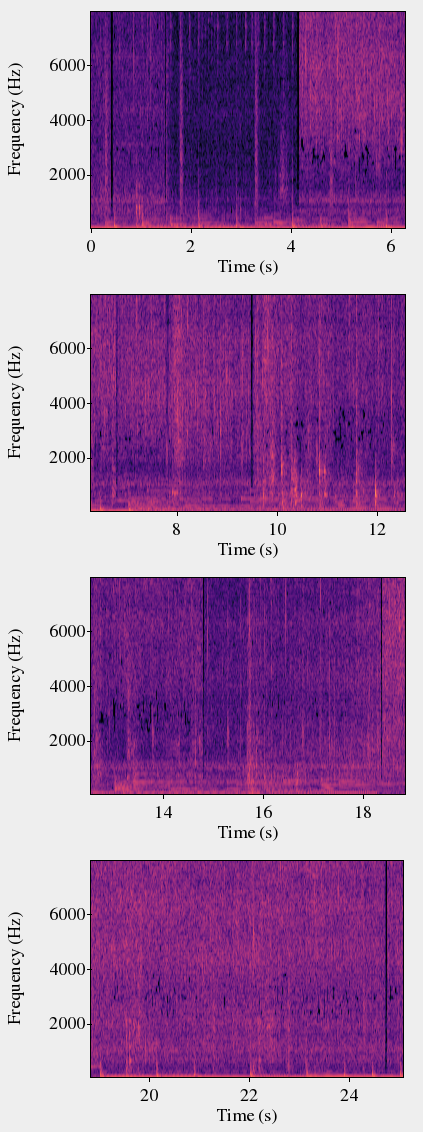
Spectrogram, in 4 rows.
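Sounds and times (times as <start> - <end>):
butter and garlic sizzling: 0.0 - 1.5, 4.2 - 25.0
spatula scraping a wok: 9.6 - 15.0, 18.0 - 24.2.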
